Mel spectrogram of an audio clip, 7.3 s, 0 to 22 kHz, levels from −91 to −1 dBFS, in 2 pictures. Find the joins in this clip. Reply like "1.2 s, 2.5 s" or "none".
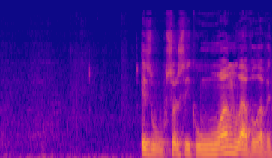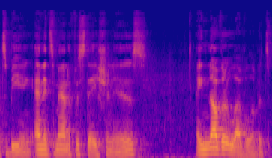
none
